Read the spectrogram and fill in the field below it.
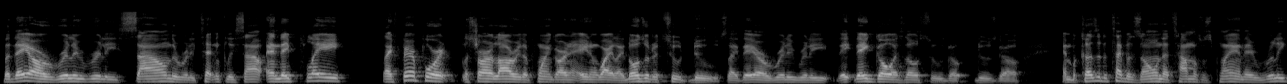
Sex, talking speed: male, 265 wpm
